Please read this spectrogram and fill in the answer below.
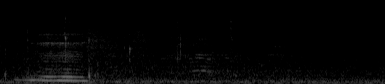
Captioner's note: moans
